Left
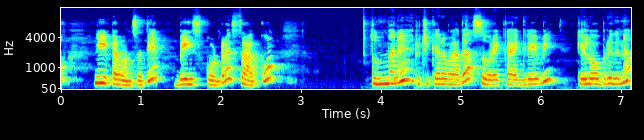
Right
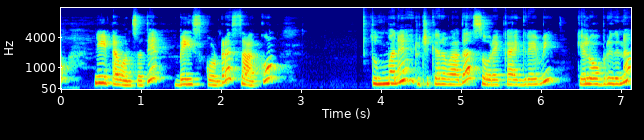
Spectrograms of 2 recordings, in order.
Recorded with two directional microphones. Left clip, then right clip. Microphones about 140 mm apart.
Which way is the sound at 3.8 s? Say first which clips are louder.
Left 2 dB; 15° left (ahead or behind).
